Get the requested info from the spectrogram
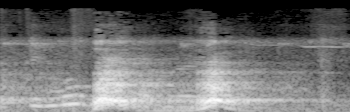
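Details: Weimaraner giving two loud, deep barks about half a second apart during a morning bark-off, after a soft whine, with a faint high steady tone in the background.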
